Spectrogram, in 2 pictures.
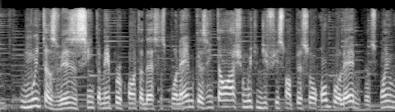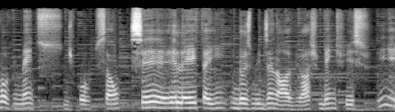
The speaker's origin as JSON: {"language": "Portuguese", "region": "São Paulo", "country": "Brazil", "said": "Falando aqui de São Paulo, que a gente é de São Paulo, sempre fomos de São Paulo"}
